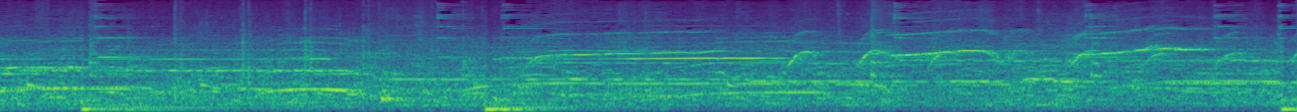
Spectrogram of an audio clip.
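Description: Sawara-bayashi festival music from a float: a high bamboo flute and two low taiko drum booms about two seconds apart. Over it a crowd cheers, and from about halfway through it lets out a string of rising high-pitched shouts.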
